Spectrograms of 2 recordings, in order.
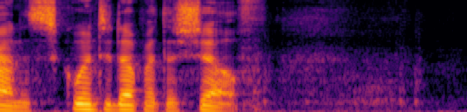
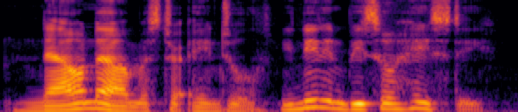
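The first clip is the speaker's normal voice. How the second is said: ordinary delivery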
